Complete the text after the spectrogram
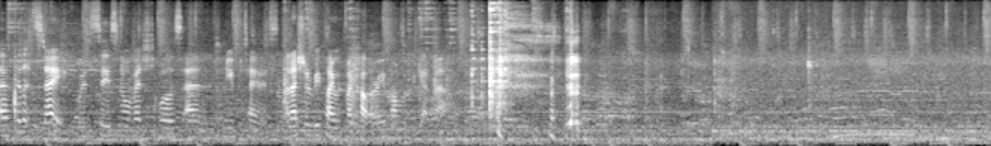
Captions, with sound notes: - Filet steak with seasonal vegetables and new potatoes. And I shouldn't be playing with my cutlery Mum would get mad. (laughing)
